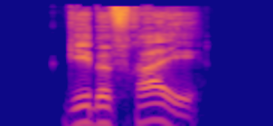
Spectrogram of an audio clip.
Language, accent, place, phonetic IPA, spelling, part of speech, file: German, Germany, Berlin, [ˌɡɛːbə ˈfʁaɪ̯], gäbe frei, verb, De-gäbe frei.ogg
- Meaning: first/third-person singular subjunctive II of freigeben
